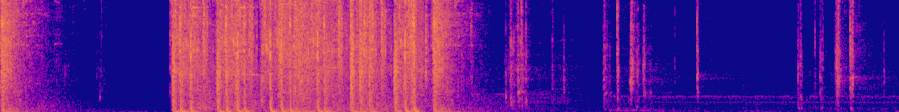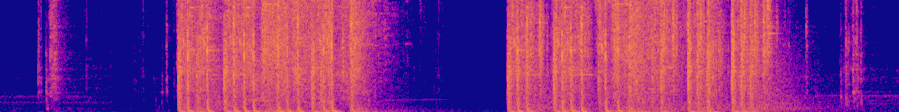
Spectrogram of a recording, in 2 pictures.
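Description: Rapid automatic gunfire from a rifle in Call of Duty, heavy recoil, comes in three loud, dense sustained bursts separated by quieter stretches of clicking and mechanical game sounds.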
